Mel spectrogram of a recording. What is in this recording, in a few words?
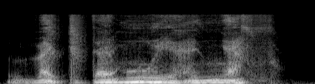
Gnome Male Charge; wowpreklad; czwow; GnomeVocalMale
